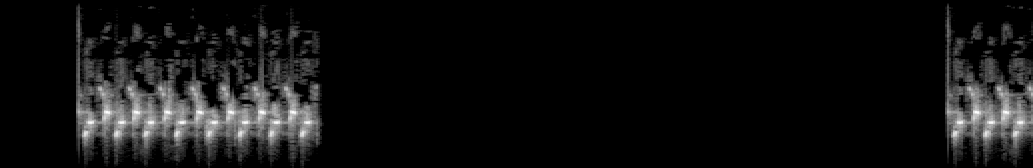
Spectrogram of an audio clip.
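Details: Malagueño-style canary song used for training young birds: a rapid trill of chirps lasting about one and a half seconds, a long pause, then the same trill starting again. No other sounds.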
